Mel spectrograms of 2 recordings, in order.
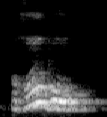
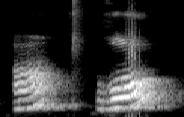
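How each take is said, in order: First: Said in the usual way. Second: Un robot slowed and loud, ro and bot split apart; syllable-tapping demo. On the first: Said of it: "Nous avons dit que c'est un". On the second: Shown as a demonstration.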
